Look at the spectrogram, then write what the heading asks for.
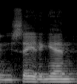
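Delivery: ordinary delivery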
